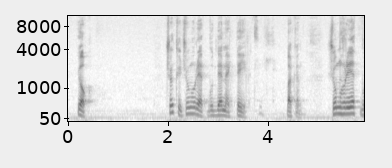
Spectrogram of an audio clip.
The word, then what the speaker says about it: cumhuriyet: Şimdi cumhuriyet sözcüğü, bakın şimdi cum aslında H harfli ince okunuyor. Hü uzatıcı. Hü diye ü ile. Cumhuriyet. Orijinali bu.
